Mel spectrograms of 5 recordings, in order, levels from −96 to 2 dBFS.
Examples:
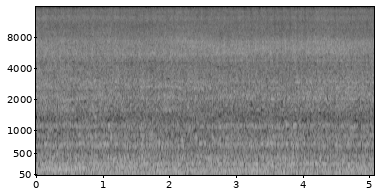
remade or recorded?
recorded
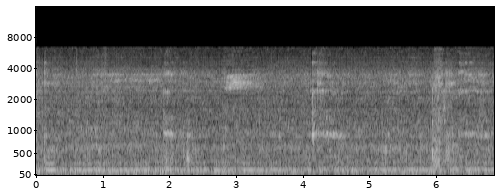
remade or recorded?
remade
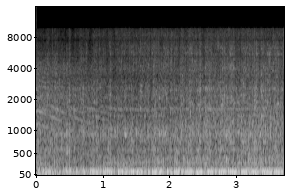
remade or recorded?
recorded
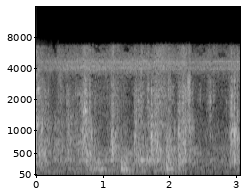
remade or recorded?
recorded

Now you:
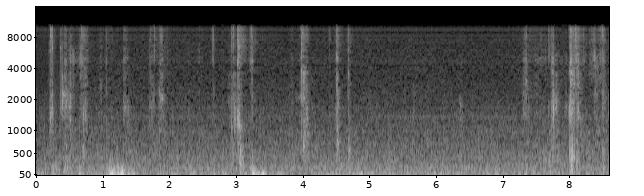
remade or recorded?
remade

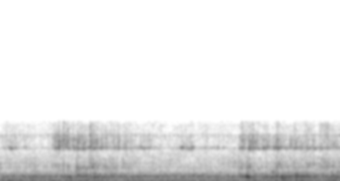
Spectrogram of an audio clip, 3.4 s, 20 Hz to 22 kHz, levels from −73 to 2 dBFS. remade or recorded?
remade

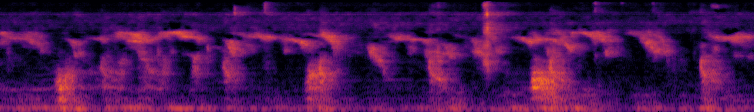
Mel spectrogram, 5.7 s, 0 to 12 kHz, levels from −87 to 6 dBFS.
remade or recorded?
remade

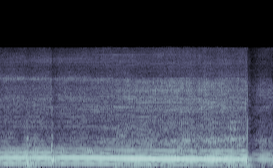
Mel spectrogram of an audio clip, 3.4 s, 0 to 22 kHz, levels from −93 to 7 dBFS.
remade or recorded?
remade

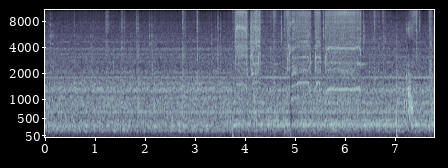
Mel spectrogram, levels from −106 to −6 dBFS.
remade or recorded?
remade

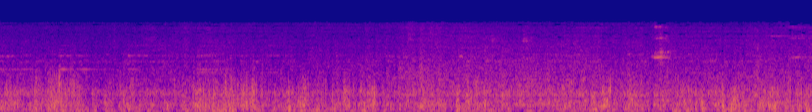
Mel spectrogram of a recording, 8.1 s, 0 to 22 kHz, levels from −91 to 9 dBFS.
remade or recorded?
recorded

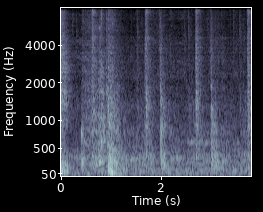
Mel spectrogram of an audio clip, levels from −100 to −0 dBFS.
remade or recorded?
remade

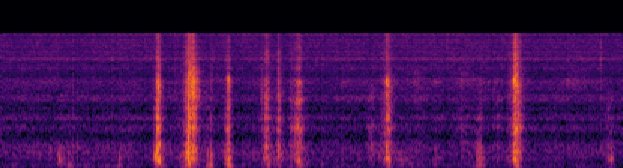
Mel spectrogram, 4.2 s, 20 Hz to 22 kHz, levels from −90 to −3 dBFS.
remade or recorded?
remade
